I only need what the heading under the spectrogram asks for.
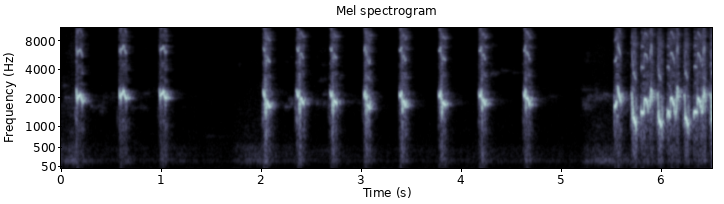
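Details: Master recording of a sooty-headed bulbul with cucak rowo style song: single bright whistled notes spaced about every third of a second, a short gap, then a dense tumbling burst of rapid jumbled notes.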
